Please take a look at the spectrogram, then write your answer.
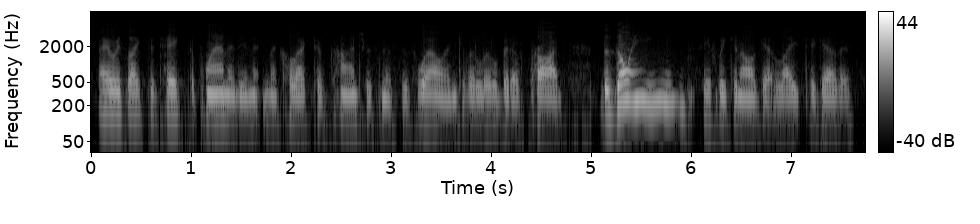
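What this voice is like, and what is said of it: Breathless, fast speech. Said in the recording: “I'm out of breath. I must have been talking very fast.”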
